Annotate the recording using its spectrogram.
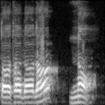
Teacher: पर हमने पढ़ा था जो त वर्ग वाले हैं ठीक है दांत और जीभ के स्पर्श से जो बोले जाते हैं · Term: दंत ध्वनि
